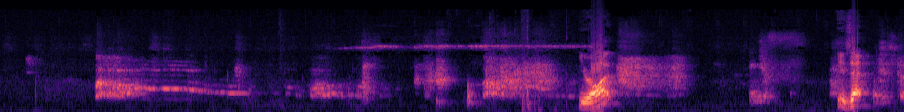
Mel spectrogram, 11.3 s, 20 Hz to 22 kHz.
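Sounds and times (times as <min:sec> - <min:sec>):
dogs howling: 0:01.2 - 0:08.2
speech: 0:07.2 - 0:07.8, 0:10.5 - 0:11.2.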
